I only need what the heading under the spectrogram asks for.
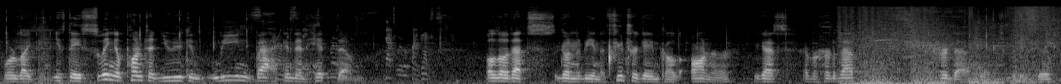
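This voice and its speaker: A man's voice: medium pitch, moderate pace, noisy background. A young man giving casual, rambling, self-mocking voiceover commentary on his own gameplay clips. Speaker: gaming video creator. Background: game music.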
